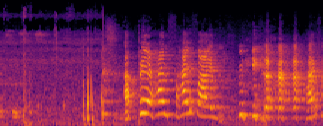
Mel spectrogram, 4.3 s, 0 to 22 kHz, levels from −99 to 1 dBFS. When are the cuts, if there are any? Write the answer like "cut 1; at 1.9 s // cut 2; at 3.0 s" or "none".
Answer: cut 1; at 1.5 s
